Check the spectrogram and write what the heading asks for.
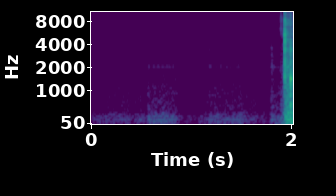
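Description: Near silence, with one short sharp click just before the end.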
